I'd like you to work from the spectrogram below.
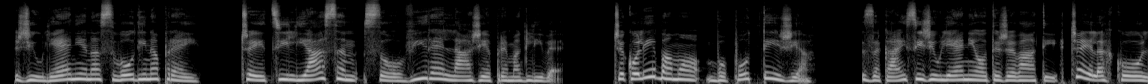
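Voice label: Slovenian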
